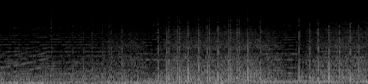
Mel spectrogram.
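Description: .50 cal machine guns in the Bomber Crew flight game rattle off in long continuous bursts, dense and loud, with overlapping rapid reports filling the whole stretch.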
